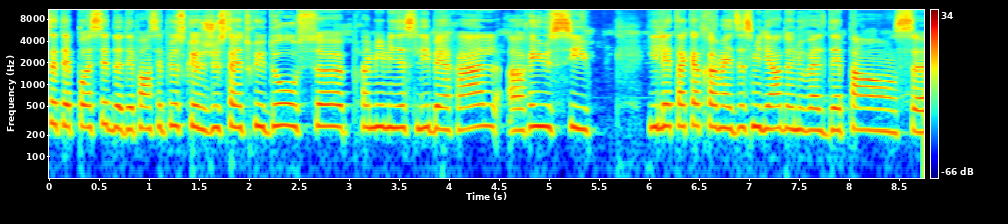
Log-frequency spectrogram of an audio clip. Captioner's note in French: voix de l'interprète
